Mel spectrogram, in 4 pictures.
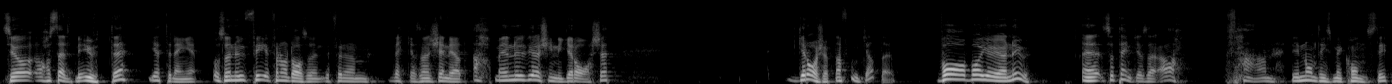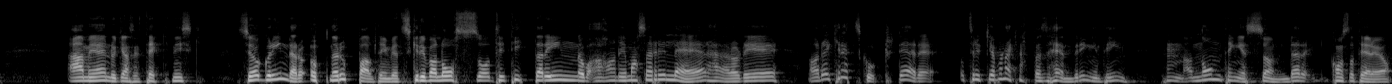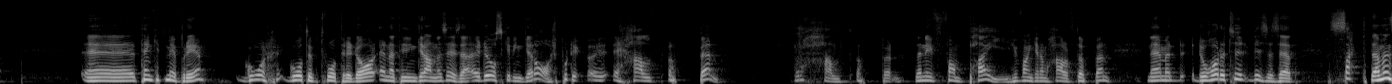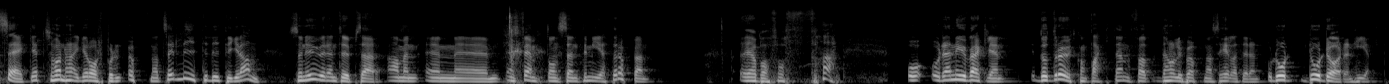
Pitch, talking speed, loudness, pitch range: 170 Hz, 235 wpm, -28 LUFS, 145-195 Hz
